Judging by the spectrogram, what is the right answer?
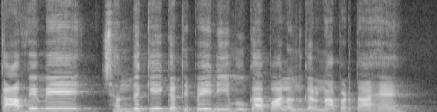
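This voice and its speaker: A man's voice: high voice, fairly even intonation, measured pace, a bit bright. A man teaching a lesson on sound change, explaining step by step through long lists of examples and frequent tag questions. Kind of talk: lecture on phonetics.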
